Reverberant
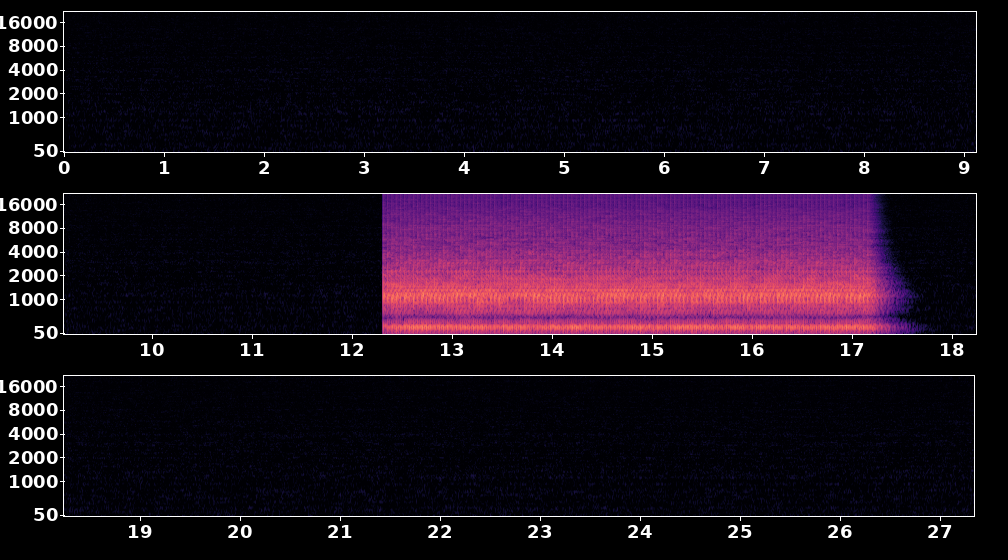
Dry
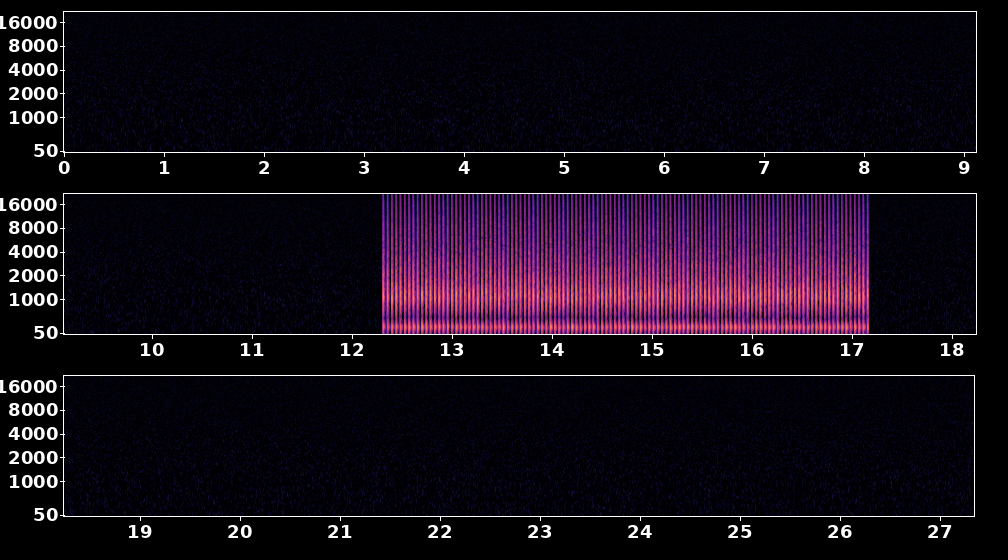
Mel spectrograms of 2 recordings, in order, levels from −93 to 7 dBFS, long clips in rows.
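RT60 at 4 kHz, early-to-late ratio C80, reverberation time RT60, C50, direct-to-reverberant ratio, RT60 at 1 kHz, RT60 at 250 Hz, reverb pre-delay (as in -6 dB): 0.40 s, 11.0 dB, 0.55 s, 5.5 dB, -2.5 dB, 0.50 s, 0.60 s, 7 ms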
